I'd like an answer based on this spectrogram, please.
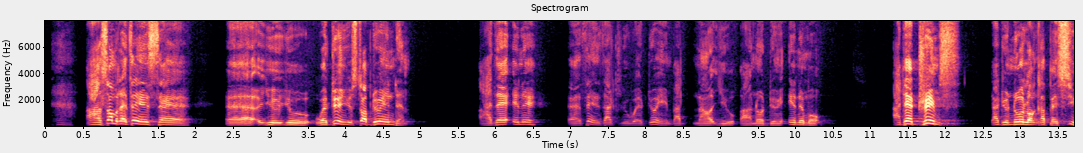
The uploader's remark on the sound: Sermon preached at CBC Shiashie Campus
